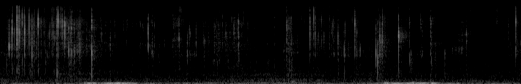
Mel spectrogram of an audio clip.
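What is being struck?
Sticky slime with small beads.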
